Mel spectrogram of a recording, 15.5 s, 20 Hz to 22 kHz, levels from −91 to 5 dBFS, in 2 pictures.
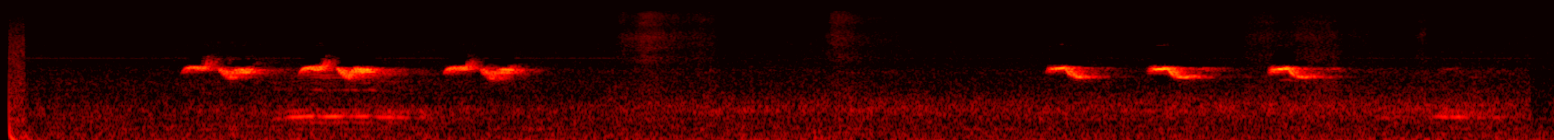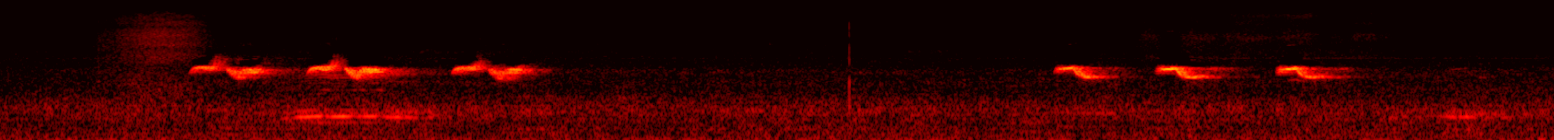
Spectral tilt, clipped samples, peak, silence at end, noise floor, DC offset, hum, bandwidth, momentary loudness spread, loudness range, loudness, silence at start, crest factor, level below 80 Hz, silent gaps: -0.5 dB/octave; under 0.1%; -24 dBFS; 0.05 s; -67 dBFS; under 0.1%; none; 16 kHz; 25 LU; 7 LU; -38 LUFS; 0.05 s; 22 dB; -74 dBFS; none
